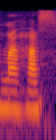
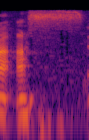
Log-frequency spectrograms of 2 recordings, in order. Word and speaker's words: nahas: Yang baku adalah nahas, bukan naas.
